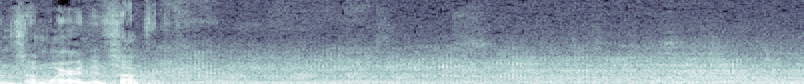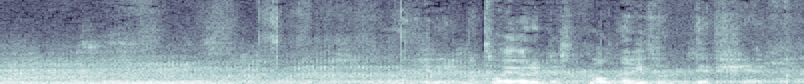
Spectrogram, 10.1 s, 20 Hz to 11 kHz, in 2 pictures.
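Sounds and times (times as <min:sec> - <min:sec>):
helicopter rotor drone: 0:00.0 - 0:10.0.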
